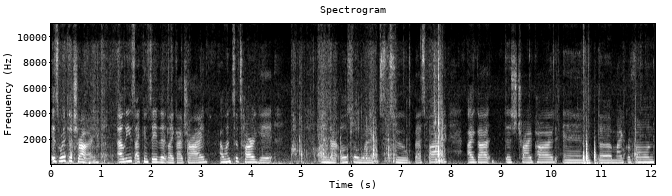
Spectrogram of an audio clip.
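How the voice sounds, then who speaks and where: Speaking quietly and very slowly with long, frequent pauses, a woman of medium pitch keeps fairly even intonation over noticeable background noise. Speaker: vlogger. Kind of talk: vlog monologue. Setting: recording on the go, walking home.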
